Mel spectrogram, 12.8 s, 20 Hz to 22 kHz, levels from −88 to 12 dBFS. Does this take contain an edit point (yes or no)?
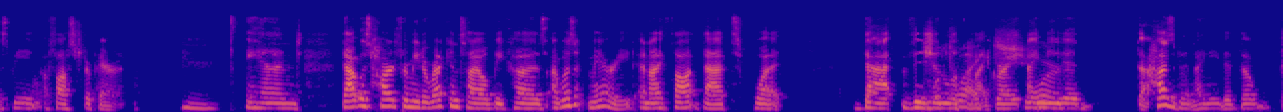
no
